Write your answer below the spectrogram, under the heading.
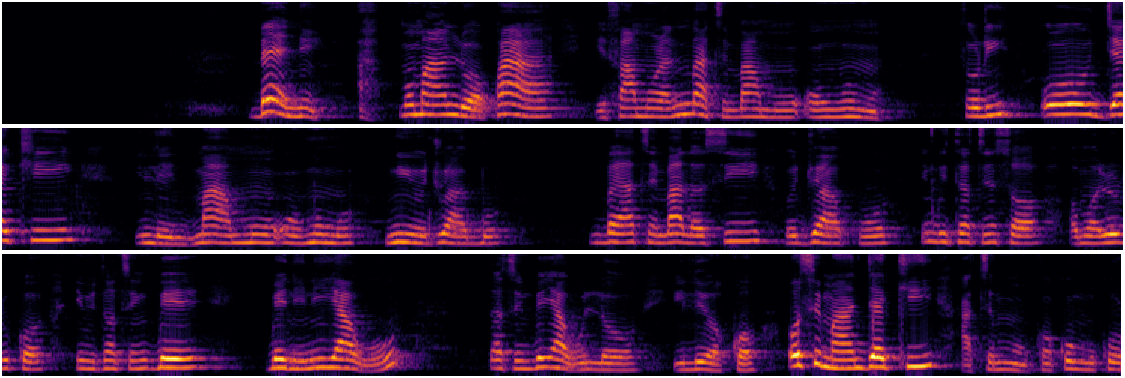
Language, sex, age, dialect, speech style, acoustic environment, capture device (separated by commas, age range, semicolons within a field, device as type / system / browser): Yoruba, female, 25-34, Nigeria - Ibadan, relaxed; happy; excited; focused, silence, mobile / Linux / Chrome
